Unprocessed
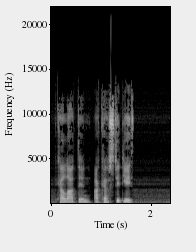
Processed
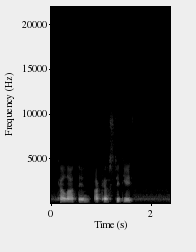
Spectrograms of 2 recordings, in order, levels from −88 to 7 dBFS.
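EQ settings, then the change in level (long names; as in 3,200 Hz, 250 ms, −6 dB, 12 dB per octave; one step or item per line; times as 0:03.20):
four-pole ladder band-pass 560 Hz, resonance 70%
−3.0 dB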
